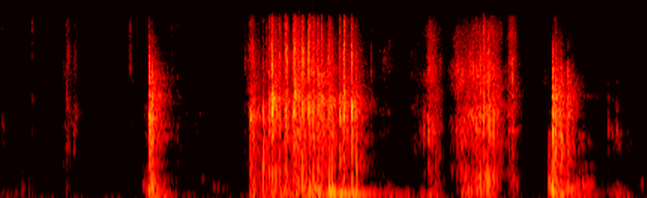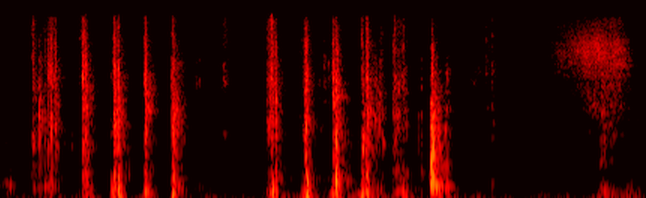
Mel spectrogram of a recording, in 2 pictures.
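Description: Tarot of the Divine cards being shuffled and handled, with a burst of riffling and tearing-like rustles early on, followed by a string of short, crisp card snaps and taps in an irregular rhythm, close and fairly quiet, with no talking.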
